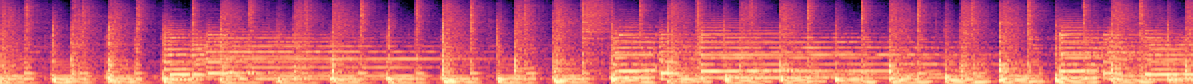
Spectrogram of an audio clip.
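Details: Upbeat band music with guitar, bass and a regular drum beat fills the whole stretch, and no animal is heard.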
